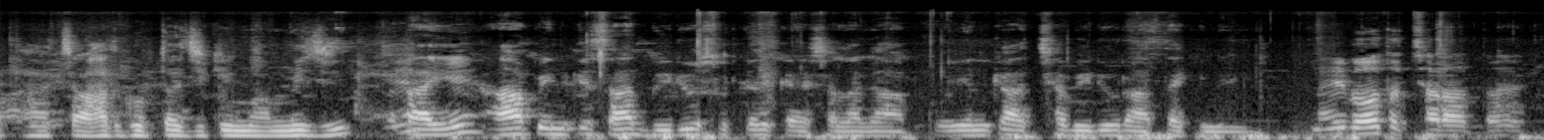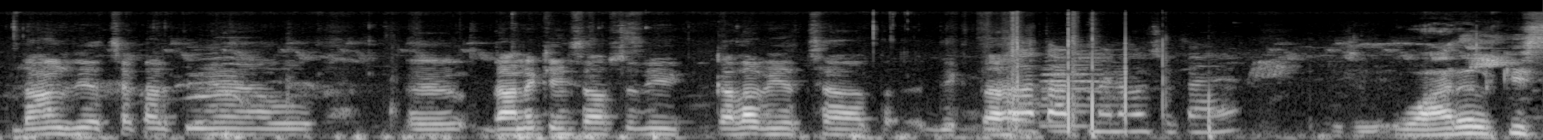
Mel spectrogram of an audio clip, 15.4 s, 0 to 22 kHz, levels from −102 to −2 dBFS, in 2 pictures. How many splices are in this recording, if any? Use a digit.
2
